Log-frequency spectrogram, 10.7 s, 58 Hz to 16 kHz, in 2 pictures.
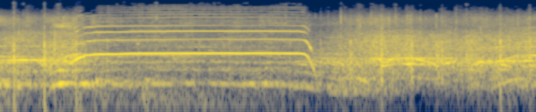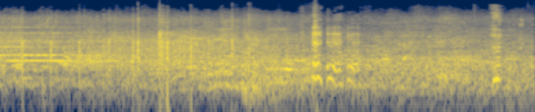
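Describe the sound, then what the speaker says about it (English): A school celebration audience applauds and cheers for the 2011 group, with a sustained tone sounding over the first few seconds, then steady clapping and crowd noise continuing loudly for the rest. "need another round of applause for our 2011"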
